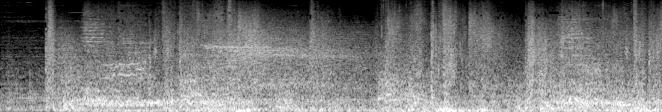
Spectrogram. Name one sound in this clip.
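Spell blasts and hits crackle and boom in a fast fight.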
